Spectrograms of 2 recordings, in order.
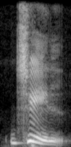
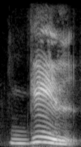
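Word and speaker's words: gel: आई सी is tragic ji ई एल इज जेल नॉट गेल एल ओ जीी आई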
